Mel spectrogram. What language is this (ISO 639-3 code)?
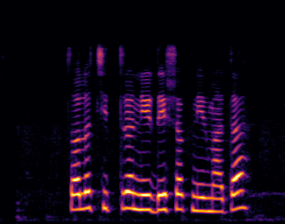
nep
